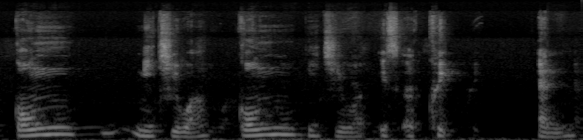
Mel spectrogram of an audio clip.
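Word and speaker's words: こんにちは: supposed to pronounce konnichiwa.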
